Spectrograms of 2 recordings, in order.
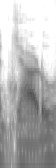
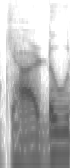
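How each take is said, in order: First: Said in the usual way. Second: झाड़ू said with a stopped du; no flap in झाड़ू; hard d. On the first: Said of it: "होता है". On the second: Shown as a demonstration. Teacher shows the error, झाड़ू with hard ड. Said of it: "नहीं होता".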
